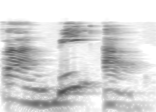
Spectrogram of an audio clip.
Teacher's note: Había una separación de la I con la A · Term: hiato acentual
